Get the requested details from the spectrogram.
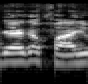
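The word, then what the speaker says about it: phi: इसको कहते हैं फाई, है ना, फाई 1 फाई 2। ये हमारा जो है इसको हम क्या पढ़ते हैं, फाई 1 फाई, इसको पढ़ते हैं फाई, है ना, फाई।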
